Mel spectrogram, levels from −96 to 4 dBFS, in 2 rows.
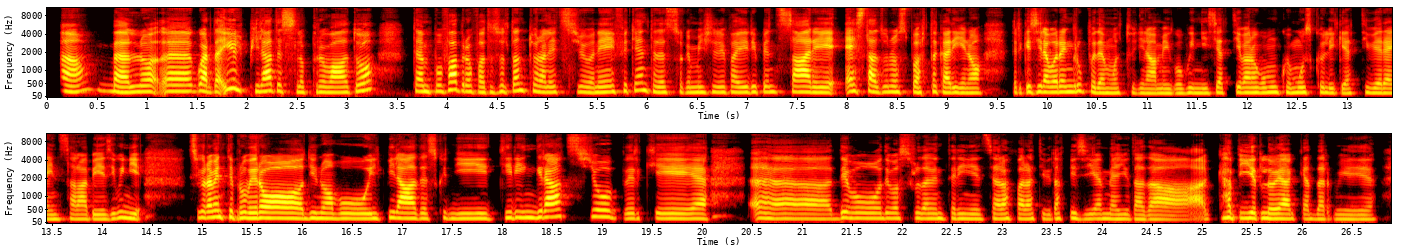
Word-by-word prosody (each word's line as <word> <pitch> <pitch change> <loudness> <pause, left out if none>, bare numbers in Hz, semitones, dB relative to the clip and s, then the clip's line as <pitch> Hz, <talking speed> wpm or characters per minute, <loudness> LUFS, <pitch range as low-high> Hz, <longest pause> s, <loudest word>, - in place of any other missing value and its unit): Ah, 225 +3 +5
bello, 215 -3 +3
ehm, 230 0 +5
guarda 225 -4 +5
io 325 - +5
il 280 -5 0
Pilates 235 -1 +1
l'ho 195 -1 -5
provato 195 - +1 0.3
tempo 225 0 -1
fa, 285 +5 +6
però 220 -4 -3
ho - - -8
fatto 195 -1 -3
soltanto 235 +5 -3
1 205 - +1
lezione, 195 0 -2
effettivamente 235 +2 -5
adesso 195 0 -4
che 190 -1 -6
mi 195 0 -3
ci 195 +1 -5
fai 195 0 -2
ripensare 205 -2 +3
è 230 - +4
stato 205 -3 +1
uno 205 0 -2
sport 200 0 -3
carino, 180 -3 +1 0.3
perché 185 +2 -3
si 205 - -3
lavora 200 0 +4
in 205 - +1
gruppo 215 -1 -4
ed 180 - 0
è - - +1
molto 170 0 -6
dinamico, 160 0 -3
quindi 170 -1 -4
si 165 +3 -5
attivano 185 0 -1
comunque 190 +1 -3
muscoli 185 -1 -3
che 165 -1 -4
attiverei 170 0 -2
in 165 - -5
sala 165 0 -3
pesi, 165 +1 -3
quindi 200 -4 -1 0.5
sicuramente 225 +2 +3
proverò 200 -1 +6
di 190 +2 -2
nuovo 185 -1 -1
il 185 -1 -3
Pilates, 190 -3 +3
quindi 185 -2 -3
ti 210 +3 -6
ringrazio 240 +2 +1
perché 185 0 -1
è 180 - 0 0.4
ehm, 180 -2 0
devo 195 -1 -3
devo 195 0 -5
assolutamente 185 -1 -5
ri-iniziare 175 -1 -4
a 180 - -4
fare 175 -1 -1
attività 175 +1 -7
fisica 175 -2 -6
e - - -5
mi 180 -1 -5
ha - - -3
aiutata 155 -3 -1
a 170 - -4
capirlo 195 -1 0
e 180 - +3
anche 175 -1 +1
a 165 - -4
darmi 160 -1 -6
190 Hz, 175 wpm, -22 LUFS, 175-210 Hz, 0.5 s, fa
